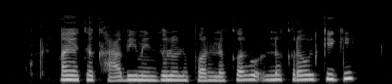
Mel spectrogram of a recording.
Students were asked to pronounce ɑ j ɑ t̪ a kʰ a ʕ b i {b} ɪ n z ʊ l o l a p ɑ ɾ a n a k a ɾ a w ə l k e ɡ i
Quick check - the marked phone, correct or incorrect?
incorrect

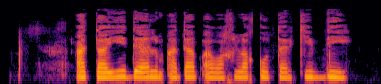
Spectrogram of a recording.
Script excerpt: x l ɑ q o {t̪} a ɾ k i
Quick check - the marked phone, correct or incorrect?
correct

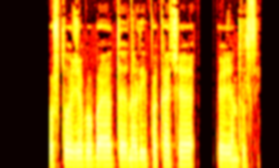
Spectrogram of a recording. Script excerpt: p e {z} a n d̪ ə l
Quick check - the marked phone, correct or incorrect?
incorrect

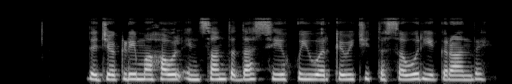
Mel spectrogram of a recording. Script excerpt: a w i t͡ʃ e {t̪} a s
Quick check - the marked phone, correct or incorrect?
correct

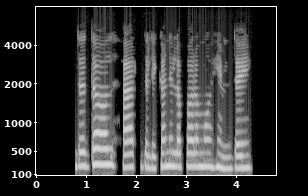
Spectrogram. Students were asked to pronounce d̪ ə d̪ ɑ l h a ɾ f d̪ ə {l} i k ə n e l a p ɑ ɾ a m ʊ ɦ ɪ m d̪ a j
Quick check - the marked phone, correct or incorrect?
correct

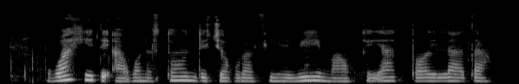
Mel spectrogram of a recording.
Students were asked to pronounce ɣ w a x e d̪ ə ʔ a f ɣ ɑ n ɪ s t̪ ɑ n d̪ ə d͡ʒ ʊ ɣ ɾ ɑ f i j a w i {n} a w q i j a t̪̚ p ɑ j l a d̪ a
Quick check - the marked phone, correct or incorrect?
incorrect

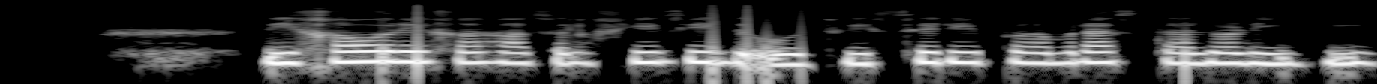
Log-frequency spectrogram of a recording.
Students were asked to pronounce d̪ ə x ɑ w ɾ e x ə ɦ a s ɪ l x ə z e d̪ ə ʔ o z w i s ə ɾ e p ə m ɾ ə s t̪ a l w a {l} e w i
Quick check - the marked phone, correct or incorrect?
incorrect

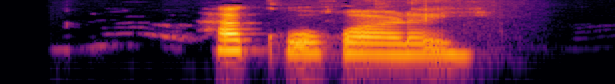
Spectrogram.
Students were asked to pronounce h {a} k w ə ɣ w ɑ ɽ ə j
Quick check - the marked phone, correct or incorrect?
correct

